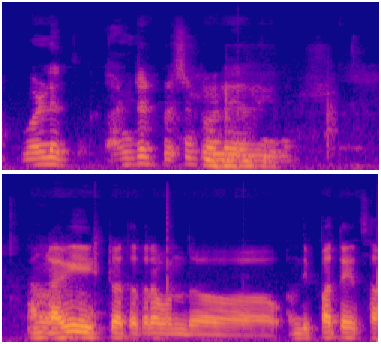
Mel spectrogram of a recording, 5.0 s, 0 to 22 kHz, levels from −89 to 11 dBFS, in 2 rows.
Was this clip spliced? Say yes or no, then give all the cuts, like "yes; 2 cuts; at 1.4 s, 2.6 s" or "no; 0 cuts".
yes; 1 cut; at 2.2 s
